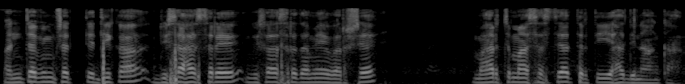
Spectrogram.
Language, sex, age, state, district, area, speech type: Sanskrit, male, 18-30, Karnataka, Chikkaballapur, rural, spontaneous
